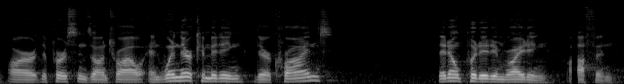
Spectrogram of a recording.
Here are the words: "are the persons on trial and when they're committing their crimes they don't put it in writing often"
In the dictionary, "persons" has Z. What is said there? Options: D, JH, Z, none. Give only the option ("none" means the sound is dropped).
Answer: Z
